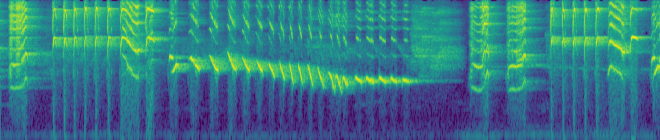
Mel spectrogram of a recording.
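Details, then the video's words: Caged white-rumped shama singing as a lure: rapid high chattering bursts, then a long trill of repeated notes sliding steadily downward, followed by more fast sharp phrases. "PANCINGAN MURAI BATU NEMBAK ISIAN INI | SHAMA BIRD"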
